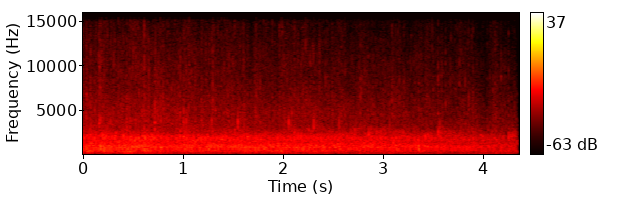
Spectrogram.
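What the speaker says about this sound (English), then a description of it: "Let's put our hands together again for the panelists." An audience at a memorial lecture applauds the panelists with a continuous, dense roar of clapping from a large hall, steady and even throughout without any break.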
